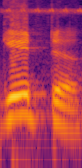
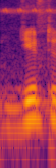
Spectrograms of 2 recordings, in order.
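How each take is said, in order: First: The word begins with a hard g sound. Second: The word begins with a j sound. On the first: The speaker calls it right. "गेट बोला जाता है" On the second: The speaker calls it wrong. "जेट नहीं"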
